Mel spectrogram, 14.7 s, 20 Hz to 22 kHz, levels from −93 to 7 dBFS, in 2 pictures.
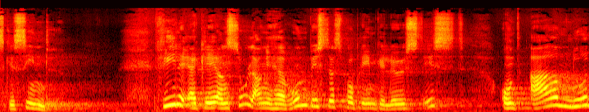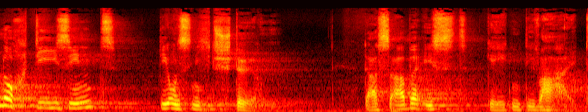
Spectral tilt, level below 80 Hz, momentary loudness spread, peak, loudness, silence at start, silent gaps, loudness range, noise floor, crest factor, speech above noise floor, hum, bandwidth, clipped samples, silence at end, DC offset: -3 dB/octave; -56 dBFS; 17 LU; -4 dBFS; -20 LUFS; 0 s; none; 5 LU; -54 dBFS; 18 dB; 33 dB; none; 16.5 kHz; under 0.1%; 0 s; under 0.1%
